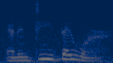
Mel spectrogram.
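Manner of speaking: ordinary delivery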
